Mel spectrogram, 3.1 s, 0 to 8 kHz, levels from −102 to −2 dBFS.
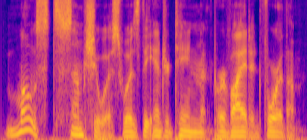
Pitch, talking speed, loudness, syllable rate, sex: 105 Hz, 155 wpm, -18 LUFS, 4.7 syllables/s, male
